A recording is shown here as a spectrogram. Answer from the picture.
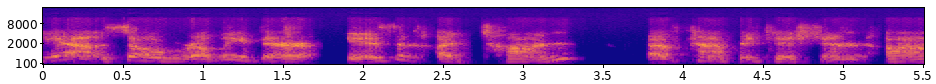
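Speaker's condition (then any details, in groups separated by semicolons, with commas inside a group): Spinal muscular atrophy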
